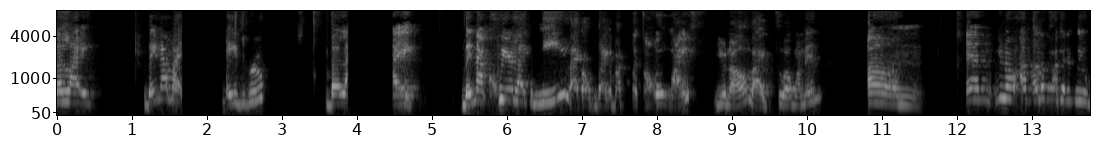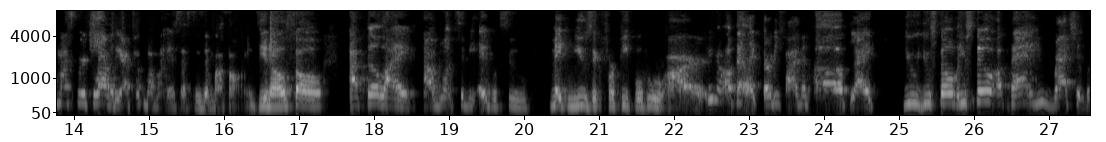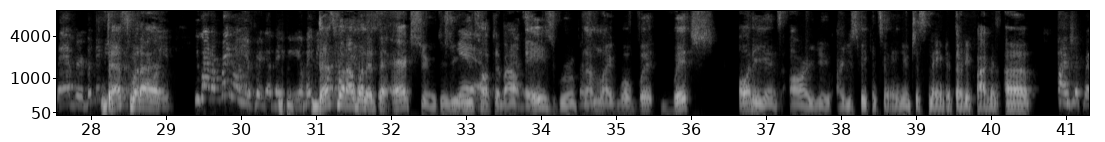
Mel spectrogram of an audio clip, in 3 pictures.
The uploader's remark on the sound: The audio from my InstaLive conversation.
